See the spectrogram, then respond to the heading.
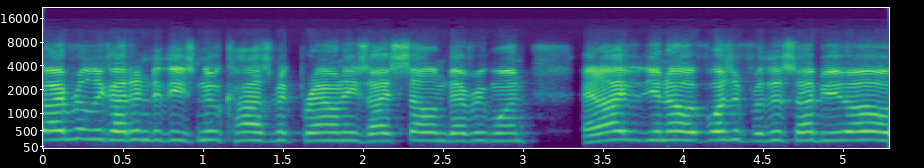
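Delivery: mock-crying, fake tearful voice. The speaker mocks people who cry when talking about a product, imitating someone crying. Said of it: "I'm just crying".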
